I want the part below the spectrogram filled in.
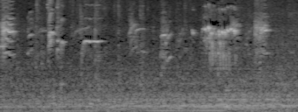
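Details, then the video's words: Young male Timbrado canary after moulting, trying out its developing song: scattered short high chirps and brief trills in separate bursts, with quiet gaps and faint low background hum. "MALE TIMBRADO TRYING SING PROPERLY"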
